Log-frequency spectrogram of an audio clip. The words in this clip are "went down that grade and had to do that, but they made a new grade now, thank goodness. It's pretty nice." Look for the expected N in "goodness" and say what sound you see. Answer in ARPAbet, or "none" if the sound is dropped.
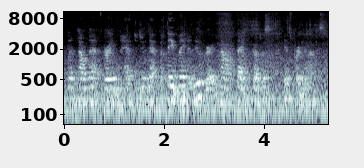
none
